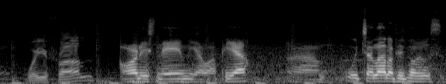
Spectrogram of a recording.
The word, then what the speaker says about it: Yaw Appiah: who you are where you're from artist named yawapia which a lot of people call me yawa and apaya um but the right pronunciation is you're up here um born and raised in Ghana West Africa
